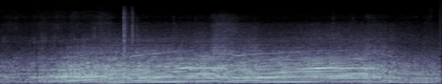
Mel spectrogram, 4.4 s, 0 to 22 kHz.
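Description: A 2020 Jaguar F-Type R engine revs up and accelerates close by, its pitch rising and holding in a loud, sustained roar with no talking.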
